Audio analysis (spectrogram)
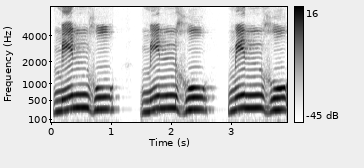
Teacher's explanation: نون کو ظاہر کریں گے کیونکہ نون ساکن کے بعد ہا آ رہا ہے، یہاں پر اظہار کا قاعدہ بن رہا ہے، لہٰذا نون کی آواز کو ظاہر کرنا ہے اور یہاں سے ہم جلدی نکلیں گے۔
